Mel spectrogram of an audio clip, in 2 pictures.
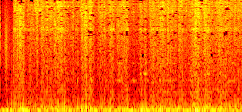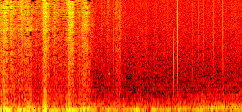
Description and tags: light hiss in the background (field-recording of the groove between
songs on an old record) with a busy wavering pitched foreground
glitch, rhythmic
